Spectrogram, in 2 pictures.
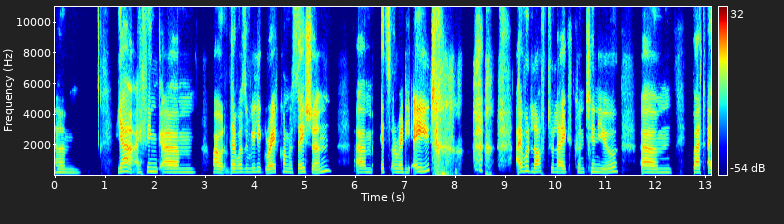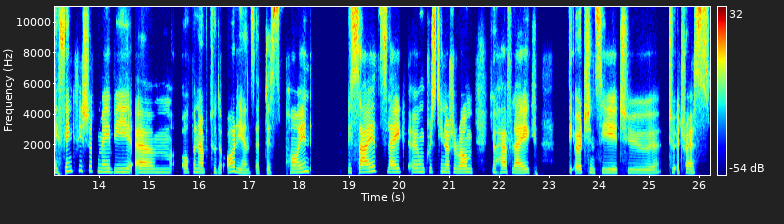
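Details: Adult woman; normal speech.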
